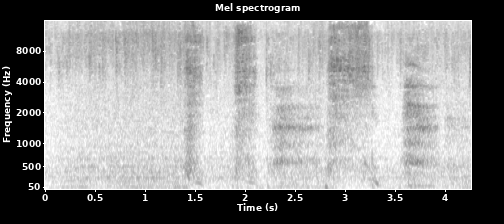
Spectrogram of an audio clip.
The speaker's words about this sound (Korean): 남자는 비위가 상한 나머지 샤워기의 수압을 높였다.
